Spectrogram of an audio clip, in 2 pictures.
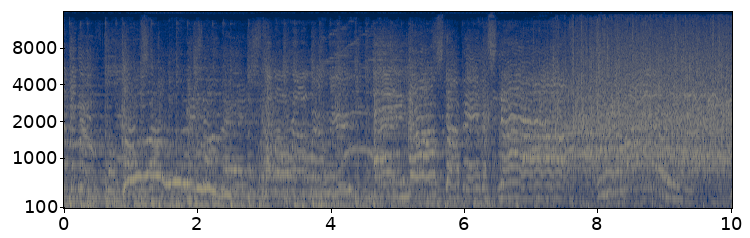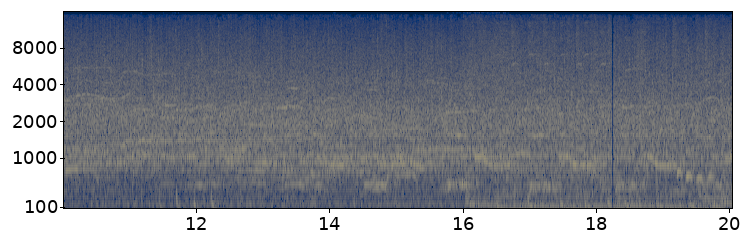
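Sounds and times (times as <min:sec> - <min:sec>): live pop song with band: 0:00.0 - 0:07.6
solo voice singing sliding line: 0:00.0 - 0:07.6
audience applause: 0:07.2 - 0:20.0.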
